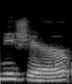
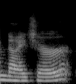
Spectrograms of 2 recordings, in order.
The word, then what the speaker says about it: Niger: And this is in Niger or Niger, depending on how you prefer to pronounce it.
